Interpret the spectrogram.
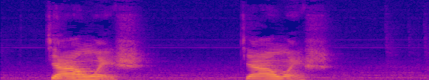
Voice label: Nasa Yuwe; ellos ellas; paez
